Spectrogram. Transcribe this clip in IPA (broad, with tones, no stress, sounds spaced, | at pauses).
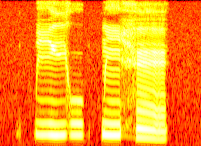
k͡p i˧ j u˧ k͡p ĩ˧ h ɛ̃˨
